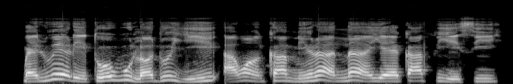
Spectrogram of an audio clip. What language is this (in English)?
Yoruba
